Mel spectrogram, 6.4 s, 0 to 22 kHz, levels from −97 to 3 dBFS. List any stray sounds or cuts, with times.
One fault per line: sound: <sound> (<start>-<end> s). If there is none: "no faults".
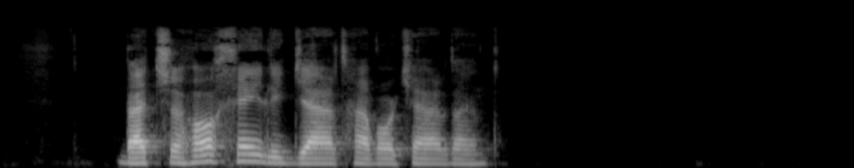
no faults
